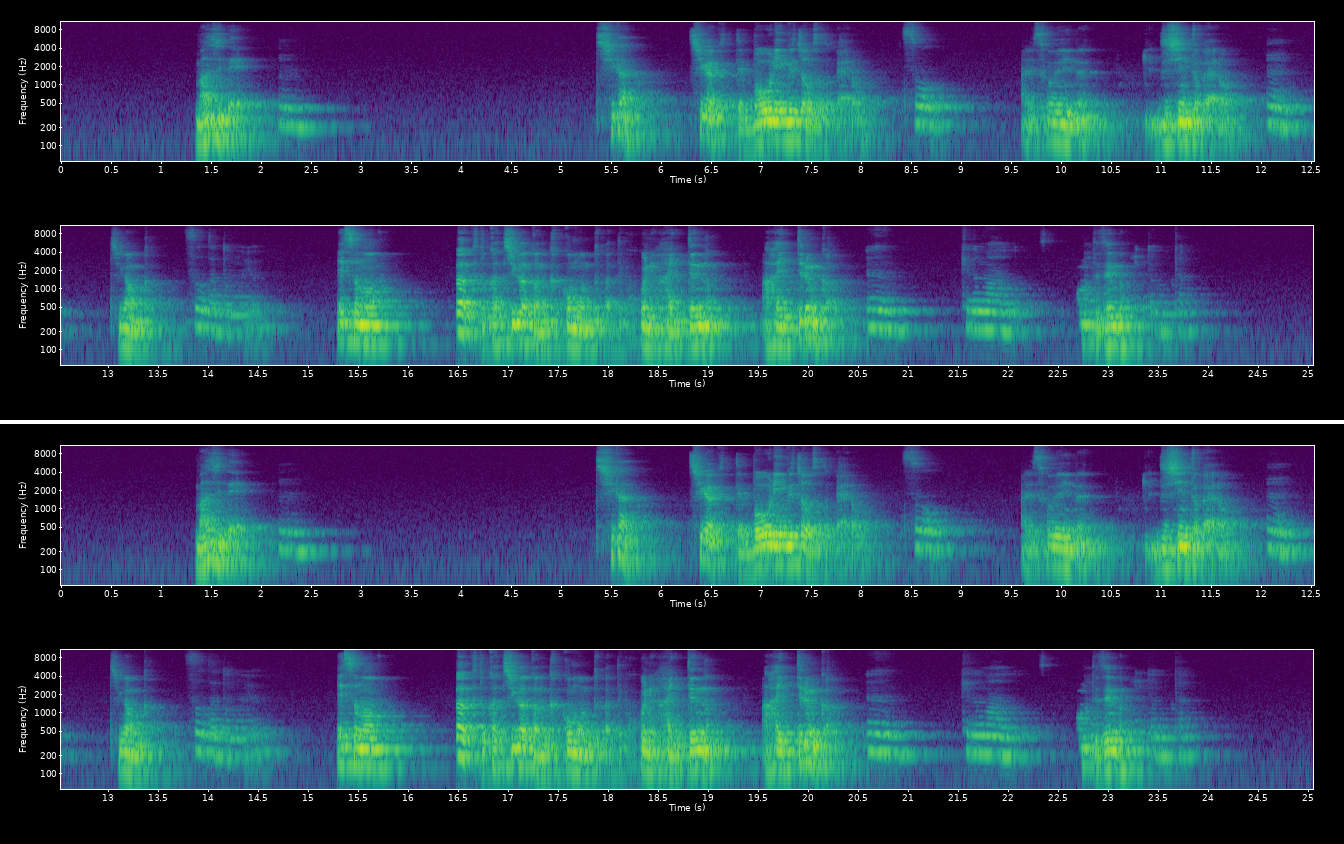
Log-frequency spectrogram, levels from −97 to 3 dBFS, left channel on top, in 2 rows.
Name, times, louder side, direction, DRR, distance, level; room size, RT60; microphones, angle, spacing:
voice 1, 1.4-1.8 5.4-5.7 6.3-8.1 9.6-10.3 10.8-11.7 13.0-13.3 15.3-15.8 16.5-19.1 19.5-20.3 22.7-23.2, equal, 35° right, -1 dB, 0.9 m, -19 dB
voice 2, 8.4-8.8 12.1-12.4 13.8-14.5 20.6-21.0 21.5-22.1 22.8-23.8, equal, 10° left, -5 dB, 2.1 m, -30 dB
8.9 x 5.2 x 3.2 m, 0.90 s
head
